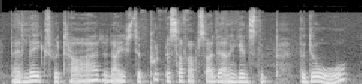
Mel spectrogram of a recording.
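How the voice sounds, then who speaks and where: A woman talks at a moderate pace with a very deep, low pitch and very wide swings in pitch. Noticeable background noise runs behind her. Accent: Australian. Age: 80s+. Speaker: yoga instructor. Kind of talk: interview answer. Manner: gentle, pleasant.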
